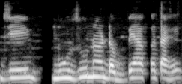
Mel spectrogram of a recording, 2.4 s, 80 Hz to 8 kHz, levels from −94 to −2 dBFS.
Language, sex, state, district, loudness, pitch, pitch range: Marathi, male, Maharashtra, Chandrapur, -16 LUFS, 235 Hz, 220-240 Hz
